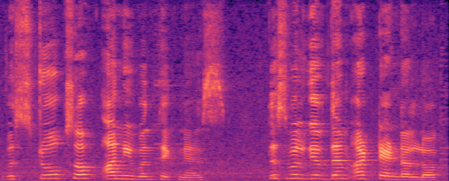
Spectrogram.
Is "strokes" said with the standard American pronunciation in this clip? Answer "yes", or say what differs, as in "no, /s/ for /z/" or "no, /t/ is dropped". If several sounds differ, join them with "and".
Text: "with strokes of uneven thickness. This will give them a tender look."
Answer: no, /ɹ/ is dropped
